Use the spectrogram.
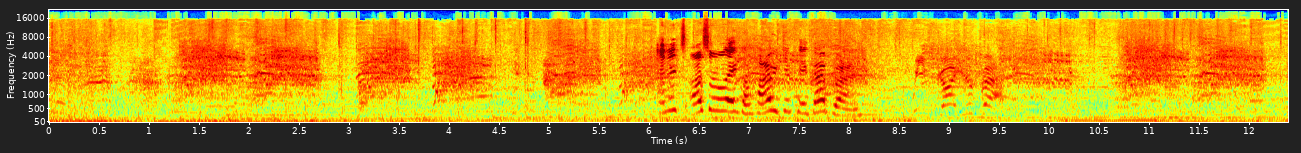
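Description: A giant bird creature in the video game Tokyo Scramble lets out shrill, warbling screeches midway, layered over busy game effects and a person talking throughout.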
